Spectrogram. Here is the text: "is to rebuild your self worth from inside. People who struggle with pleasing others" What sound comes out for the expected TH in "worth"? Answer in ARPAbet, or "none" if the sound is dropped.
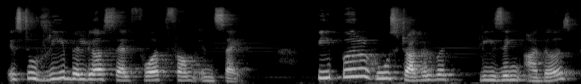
T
